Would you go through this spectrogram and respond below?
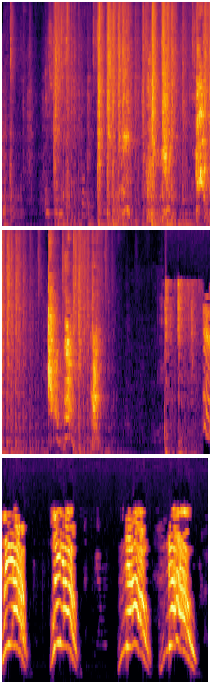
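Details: Dog in a funny home-pet moment: people talk over the first half, then four loud, arched, harmonic barks or yelps ring out about once a second, with short silences between them.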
